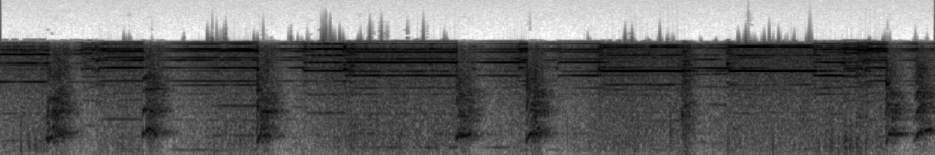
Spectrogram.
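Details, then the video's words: Husky joining in with Flower of Scotland, giving a string of short, sharp yelps and yips roughly once a second over sustained droning music. "husky sings flower of scotland"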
